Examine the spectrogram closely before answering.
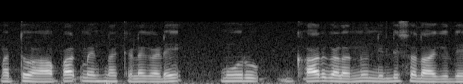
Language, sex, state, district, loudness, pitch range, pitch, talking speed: Kannada, male, Karnataka, Bangalore, -18 LUFS, 130-150 Hz, 145 Hz, 90 wpm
